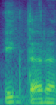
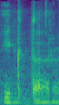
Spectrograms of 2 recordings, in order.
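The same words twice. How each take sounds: First: एक तारा with long e, ek-tara; full e at the start of एक तारा; wrong form. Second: एक तारा as ik-tara, short i; corrected form. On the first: Teacher shows the error, एक तारा as ek-tara. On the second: Teacher corrects students, एक तारा as ik-tara. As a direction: turn एक into ik before तारा. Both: Shown as a demonstration. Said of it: "नहीं".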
